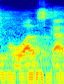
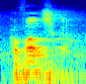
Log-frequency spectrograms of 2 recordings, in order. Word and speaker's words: Kowalska: Kowalska because it is Polish. So we pronounce it in English Kowalska, but in Poland it is Kowalska.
